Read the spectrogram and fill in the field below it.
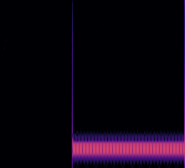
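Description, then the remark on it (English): A steady electronic phone tone starts abruptly after a brief silence and holds at an even, moderate level to the end, like the ringing heard while an outgoing call connects. “I love how you guys can hear the ringing.”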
